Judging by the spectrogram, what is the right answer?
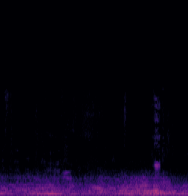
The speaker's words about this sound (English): are you able to hear that fighter jet flying overhead?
